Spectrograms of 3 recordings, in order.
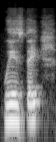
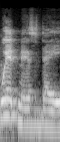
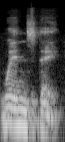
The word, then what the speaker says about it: Wednesday: Jango the word Jango the D is silent in Wednesday the D is silent it's not wedness day it's just Wednesday all right hello blackmail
